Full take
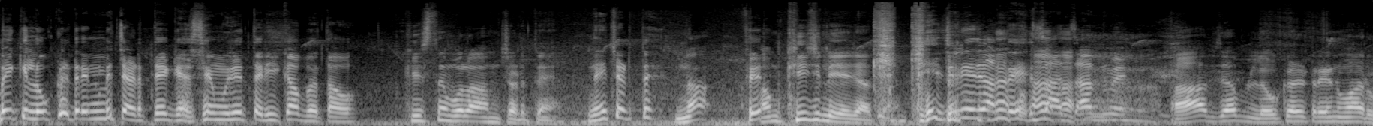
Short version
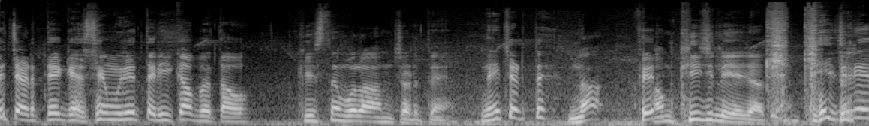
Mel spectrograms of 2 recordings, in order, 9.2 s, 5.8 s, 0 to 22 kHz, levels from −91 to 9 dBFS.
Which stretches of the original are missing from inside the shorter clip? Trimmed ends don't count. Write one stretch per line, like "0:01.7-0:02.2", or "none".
none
